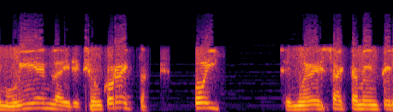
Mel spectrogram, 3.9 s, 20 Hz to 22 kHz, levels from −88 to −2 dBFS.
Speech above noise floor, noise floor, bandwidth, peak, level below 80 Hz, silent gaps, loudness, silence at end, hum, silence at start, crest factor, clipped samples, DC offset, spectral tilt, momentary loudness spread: 48 dB; -67 dBFS; 13 kHz; -4 dBFS; -62 dBFS; none; -19 LUFS; 0 s; none; 0 s; 16 dB; under 0.1%; under 0.1%; -5.5 dB/octave; 11 LU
